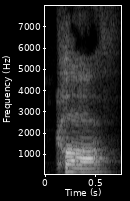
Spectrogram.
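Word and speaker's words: coth: cyrus but hannah montana cough rhymes with cloth sets rhymes with fetch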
